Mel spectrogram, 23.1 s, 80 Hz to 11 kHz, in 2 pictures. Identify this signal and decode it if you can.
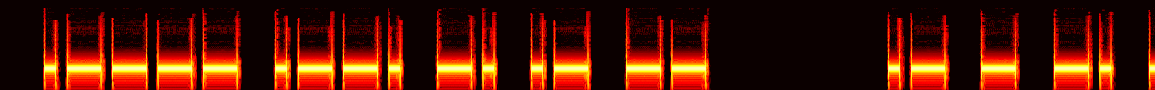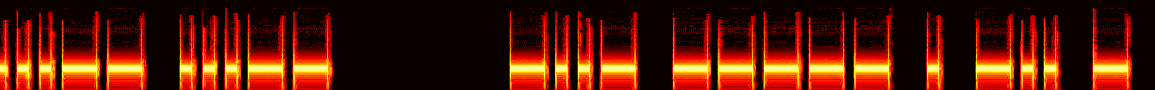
Morse code, heard as a keyed tone, about 10 wpm, 800 Hz. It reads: 1PNAM ATN33 X0EDT
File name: CW / DET / 1 6 1500C S C 10wpm 4252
